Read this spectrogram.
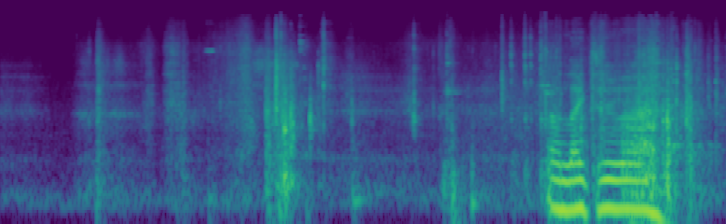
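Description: Metal and plastic objects clatter and rustle as a hand rummages through them.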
